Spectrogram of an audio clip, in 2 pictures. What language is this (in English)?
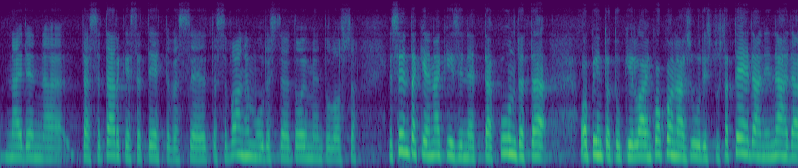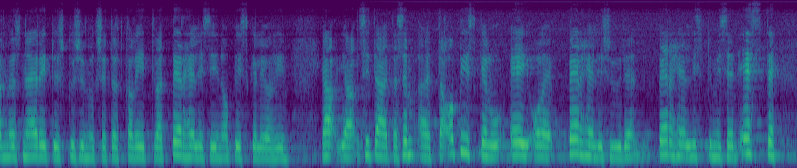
Finnish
